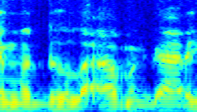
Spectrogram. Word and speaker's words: medulla oblongata: Medulla oblongata. You did. D, You did say medulla oblongata.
